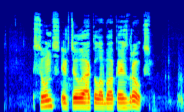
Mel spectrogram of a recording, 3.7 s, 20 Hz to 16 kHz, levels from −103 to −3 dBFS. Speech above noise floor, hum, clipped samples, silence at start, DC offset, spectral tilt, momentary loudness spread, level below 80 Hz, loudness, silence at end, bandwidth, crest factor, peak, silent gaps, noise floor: 51 dB; none; under 0.1%; 0.65 s; under 0.1%; -6 dB/octave; 16 LU; -76 dBFS; -22 LUFS; 0.75 s; 9.8 kHz; 16 dB; -8 dBFS; none; -73 dBFS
